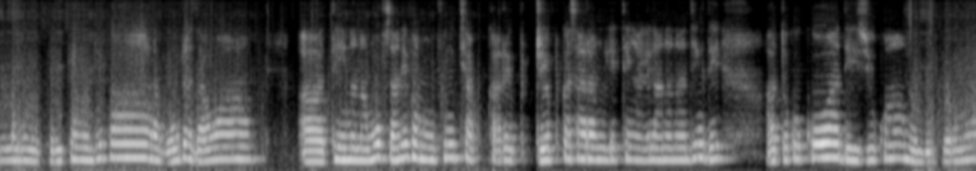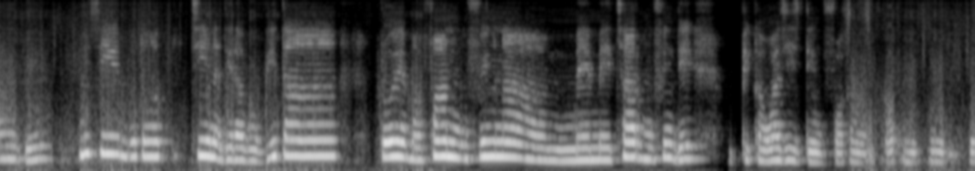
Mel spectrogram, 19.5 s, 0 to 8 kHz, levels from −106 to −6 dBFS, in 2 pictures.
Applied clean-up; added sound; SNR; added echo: neural separator model SepFormer DNS4.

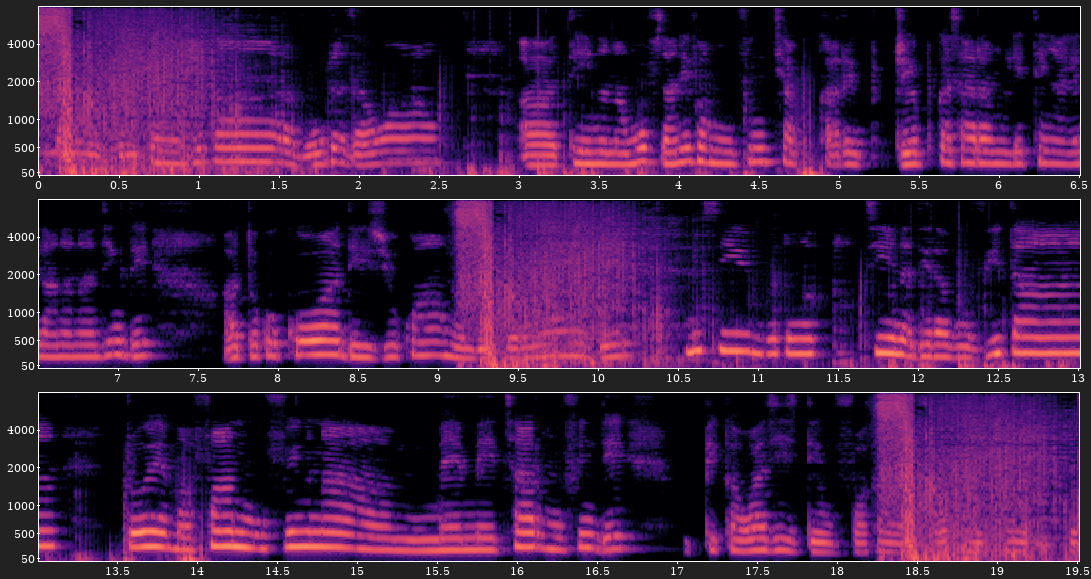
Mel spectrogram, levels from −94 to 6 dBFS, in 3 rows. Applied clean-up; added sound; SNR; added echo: classical method WPE with log-MMSE.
